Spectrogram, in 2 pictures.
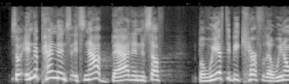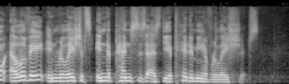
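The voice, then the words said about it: American Philadelphia-Baltimore accent. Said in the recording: “I speak in an American Philly Balmer accent”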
